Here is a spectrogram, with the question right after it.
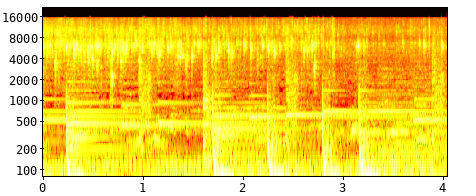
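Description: Ginger frying in a pan for chicken adobo, a steady close sizzle broken by several sharp clanks and knocks of utensils against the pan at irregular intervals, with no talk.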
